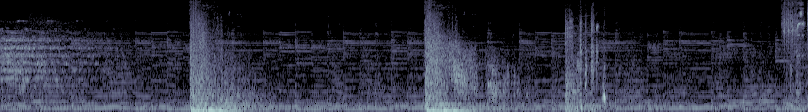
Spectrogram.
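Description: Fire beam attack in the turn-based Western comedy game West of Loathing: two heavy crashing bursts land several seconds apart, then a shorter crackling hit, over a steady plucked music loop.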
